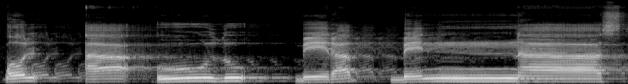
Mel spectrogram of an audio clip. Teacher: آخر میں ہم نے بالناس سین کی زیر نہیں پڑھی کیونکہ یہاں پہ وقف آ چکا ہے۔ جہاں وقف آتا ہے تو آخری حرف کی جو حرکات ہوتی ہے وہ ساکن ہو جاتی ہیں، یعنی وہ خاموش ہو جاتی ہیں، اس کو نہیں پڑھا جاتا۔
